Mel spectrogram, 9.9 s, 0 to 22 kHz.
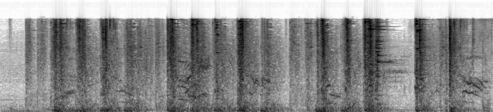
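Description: Rapid bursts of gunfire fill a RoboCop video game on PS5, loud, dense volleys with heavy thuds and metallic clangs, nearly continuous with brief pauses.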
